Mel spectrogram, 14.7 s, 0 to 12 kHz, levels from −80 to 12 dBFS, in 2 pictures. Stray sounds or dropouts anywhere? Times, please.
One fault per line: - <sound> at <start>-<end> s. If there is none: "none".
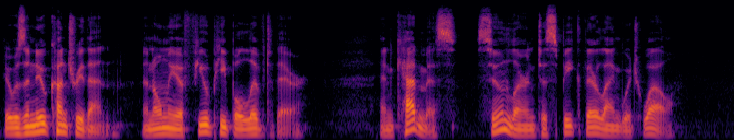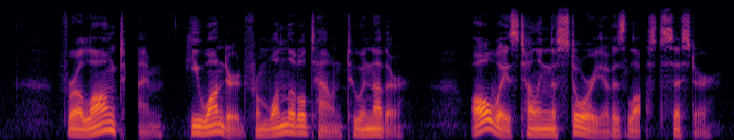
- dropout at 8.6-8.7 s
- dropout at 13.7-13.8 s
